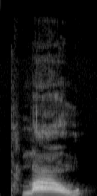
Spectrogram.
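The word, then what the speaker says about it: plough: experienced a serious drought the next one is plow plow a plow you can see in the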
